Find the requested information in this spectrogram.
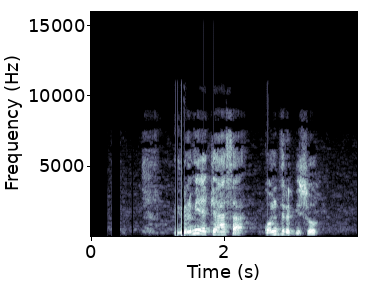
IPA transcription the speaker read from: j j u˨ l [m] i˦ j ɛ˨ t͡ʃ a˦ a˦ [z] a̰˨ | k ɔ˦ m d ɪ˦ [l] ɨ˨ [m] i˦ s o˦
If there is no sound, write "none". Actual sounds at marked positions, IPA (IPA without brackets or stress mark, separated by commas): m, s, ɾ, b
